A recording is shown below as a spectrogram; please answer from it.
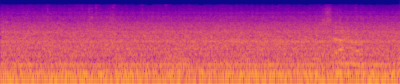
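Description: A steady low machine hum that holds unchanged throughout.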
